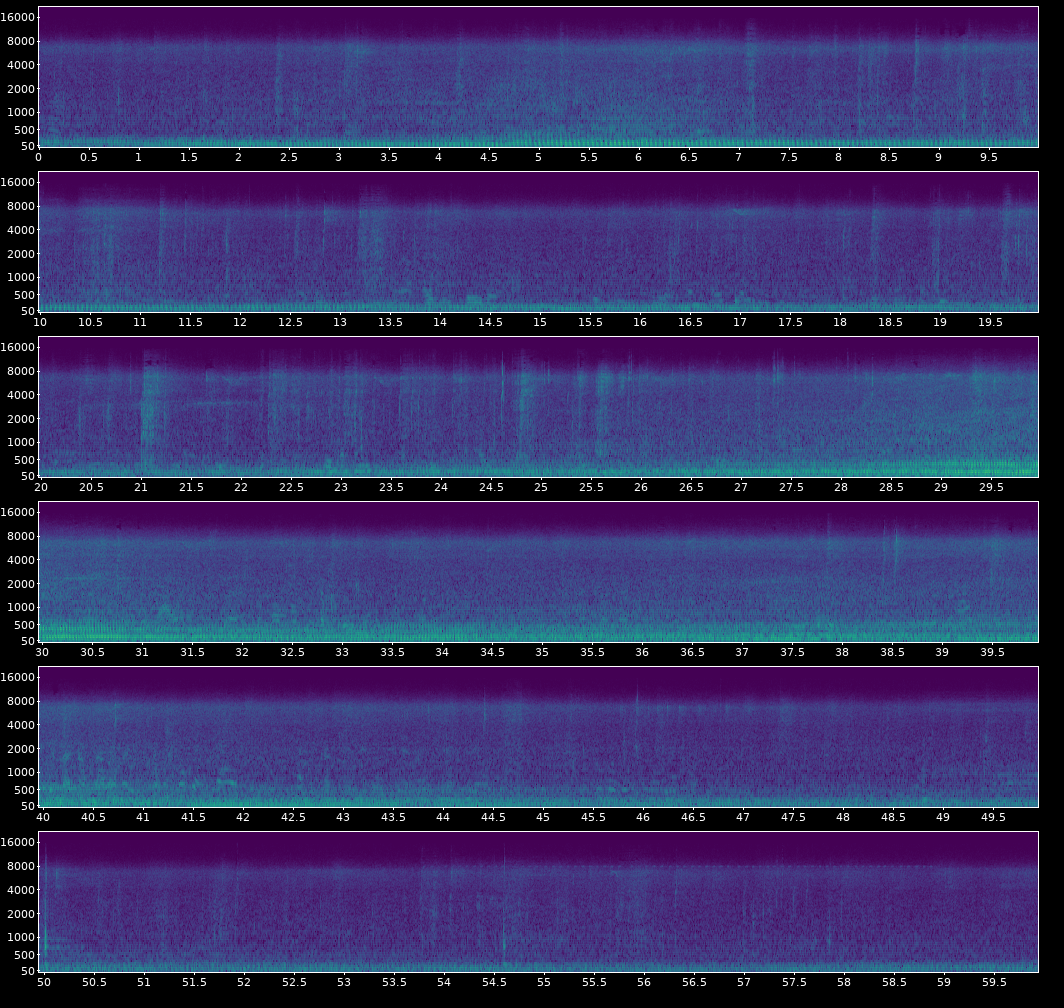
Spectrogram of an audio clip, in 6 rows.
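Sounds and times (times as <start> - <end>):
low motor hum: 0.0 - 59.9
steady low pulsing rumble: 0.0 - 59.9.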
